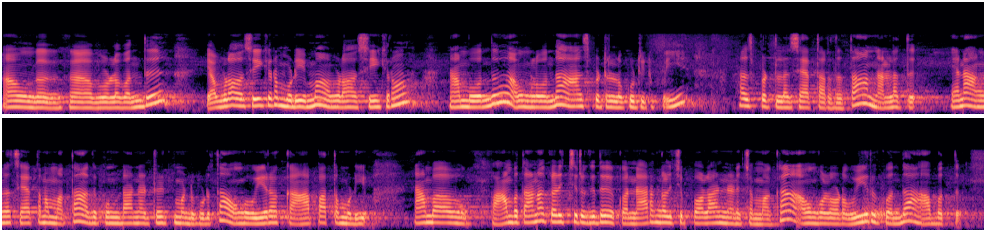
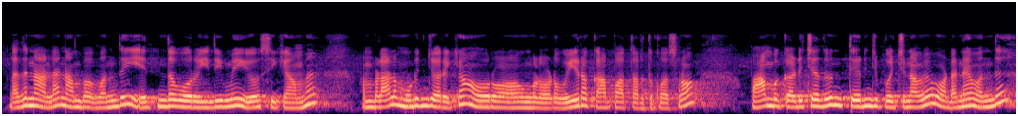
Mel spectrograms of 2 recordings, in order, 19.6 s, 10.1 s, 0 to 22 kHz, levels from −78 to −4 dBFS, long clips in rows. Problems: constant background noise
